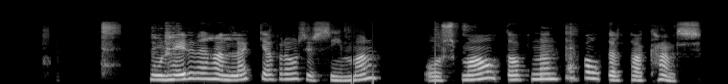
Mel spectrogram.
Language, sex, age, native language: Icelandic, female, 40-49, Icelandic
